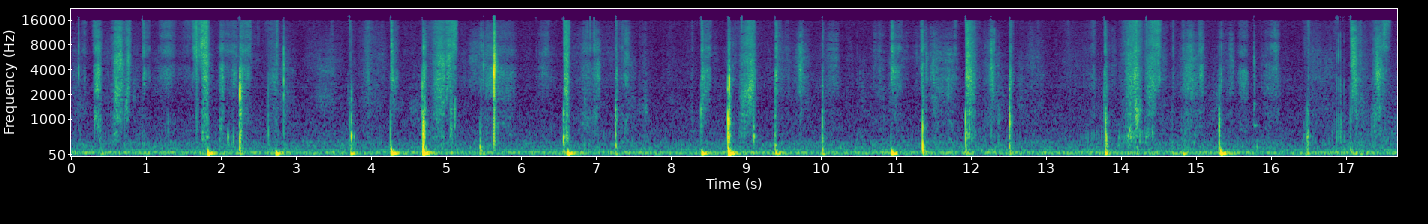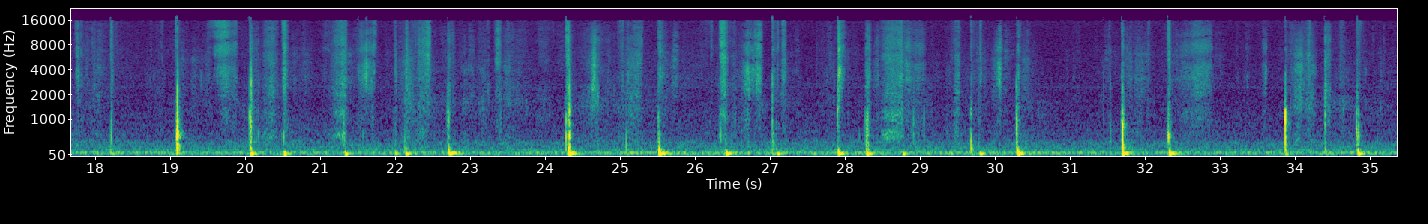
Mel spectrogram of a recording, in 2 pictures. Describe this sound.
Footsteps, Solid Wood, Female Socks, Scuffs
female, footsteps, socks, solid, wood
